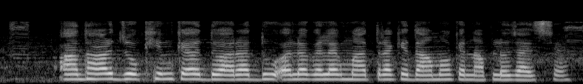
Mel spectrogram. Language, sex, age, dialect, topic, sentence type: Maithili, female, 18-24, Angika, banking, statement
